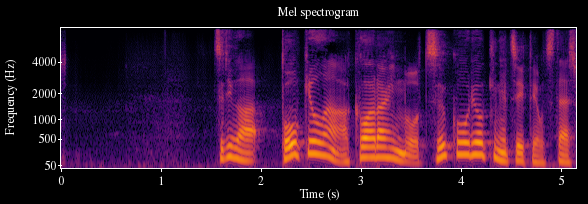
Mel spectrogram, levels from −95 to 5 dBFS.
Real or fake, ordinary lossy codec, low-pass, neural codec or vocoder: fake; none; none; codec, 16 kHz, 1 kbps, X-Codec, HuBERT features, trained on balanced general audio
